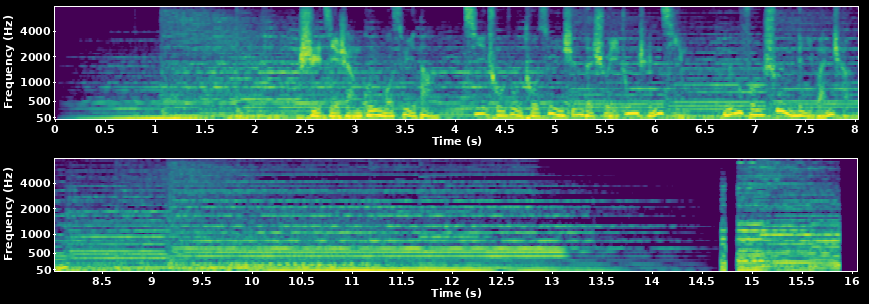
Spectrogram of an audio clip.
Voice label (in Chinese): 男, 片花, 科技频道; CCTV10科技频道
